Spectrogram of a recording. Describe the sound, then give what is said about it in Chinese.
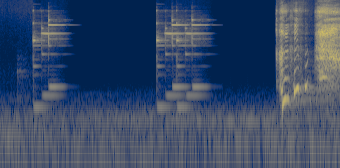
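Phone message notification tone, a bright multi-note chime played twice in the same pattern about two seconds apart over a quiet background. “那个女人又给你发消息了呢，让我看看他又给你发了什么”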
